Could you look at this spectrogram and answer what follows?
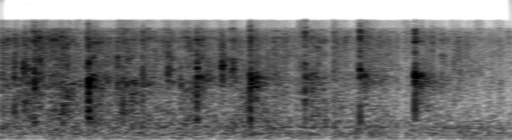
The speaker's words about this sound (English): Please give a big round of applause for all of our panelists here today.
